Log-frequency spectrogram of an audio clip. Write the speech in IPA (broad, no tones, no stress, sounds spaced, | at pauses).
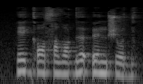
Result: e ɡ ʔ o sˤ ə ðˤ o ɡ ə ʔ ø n ʃ o d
